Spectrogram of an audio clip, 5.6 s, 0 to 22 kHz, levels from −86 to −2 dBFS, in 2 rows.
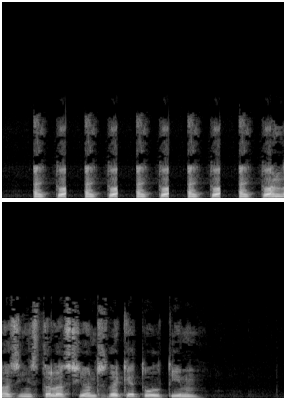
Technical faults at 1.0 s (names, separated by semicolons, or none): low-delay AAC compression; broken-record loop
